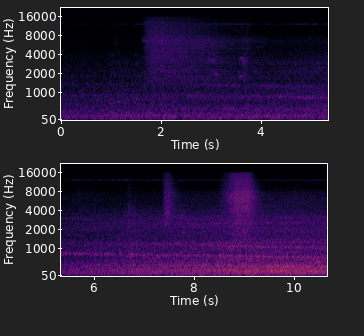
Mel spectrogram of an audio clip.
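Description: Electric commuter train pulling out of the platform. Its motors whine, rising slowly in pitch and getting louder as it gathers speed, over a steady rumble. Short hisses of air come about two seconds in and twice more near the end.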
